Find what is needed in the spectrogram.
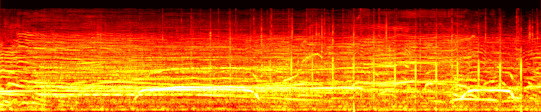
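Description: A crowd of young children cheering and shouting together, many voices at once, with several long drawn-out shouts.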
